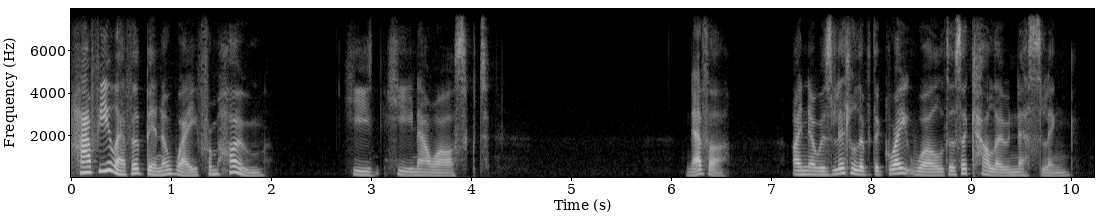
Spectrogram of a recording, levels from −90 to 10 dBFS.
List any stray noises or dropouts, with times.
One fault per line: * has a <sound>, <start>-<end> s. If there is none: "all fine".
all fine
